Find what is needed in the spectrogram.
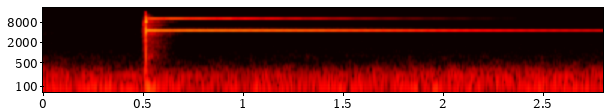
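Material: Silver.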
